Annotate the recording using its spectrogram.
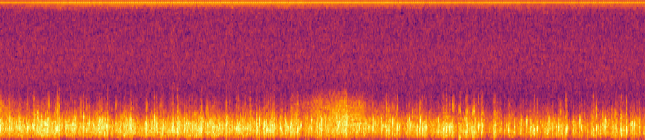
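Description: Stadium crowd applauding, a steady dense din of clapping.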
